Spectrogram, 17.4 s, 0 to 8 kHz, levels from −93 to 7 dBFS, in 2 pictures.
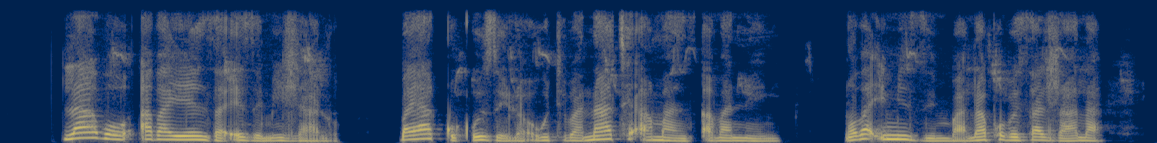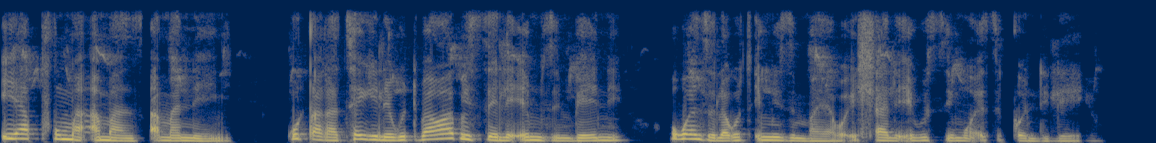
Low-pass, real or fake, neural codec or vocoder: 7.2 kHz; real; none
